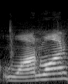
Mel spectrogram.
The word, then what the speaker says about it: Want Want: are super addictive now it's spelled want want but it's actually pronounced cuz she's Taiwanese she pronounced them Wan Juan cookies or one one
